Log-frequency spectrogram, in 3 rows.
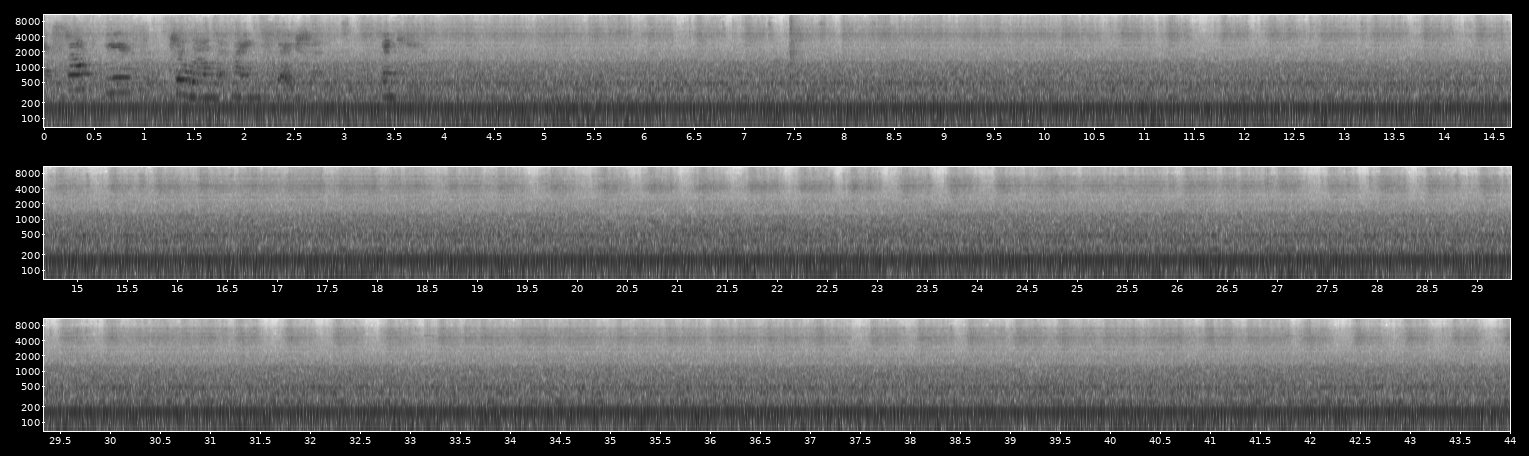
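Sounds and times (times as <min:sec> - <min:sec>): train carriage drone and rumble: 0:00.0 - 0:44.0.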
